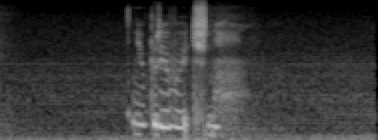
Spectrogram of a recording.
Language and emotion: Russian, sad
